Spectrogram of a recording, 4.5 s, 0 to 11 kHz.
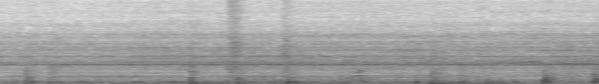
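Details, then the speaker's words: Yamaha G29 golf cart, about 2017-18, said to need a controller and motor, pack reading about 40-41 V with weak batteries: steady high-pitched motor whine under cart rattles and clicks as it moves; the controller and drive motor work fine. "but I think she'll move looks like the controller is just fine"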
